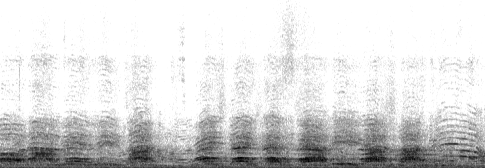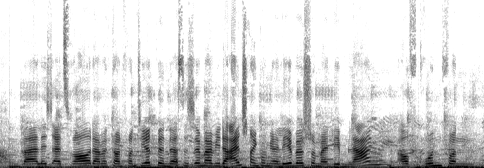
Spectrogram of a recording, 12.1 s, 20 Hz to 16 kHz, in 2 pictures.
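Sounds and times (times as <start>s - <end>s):
large crowd cheering and shouting in rhythmic bursts: 0.0s - 6.2s
constant low hum: 0.0s - 9.3s
speech: 6.4s - 12.1s.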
